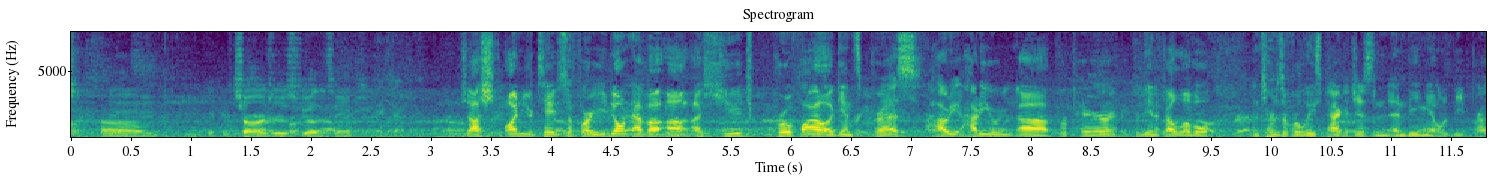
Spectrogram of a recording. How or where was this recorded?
busy venue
